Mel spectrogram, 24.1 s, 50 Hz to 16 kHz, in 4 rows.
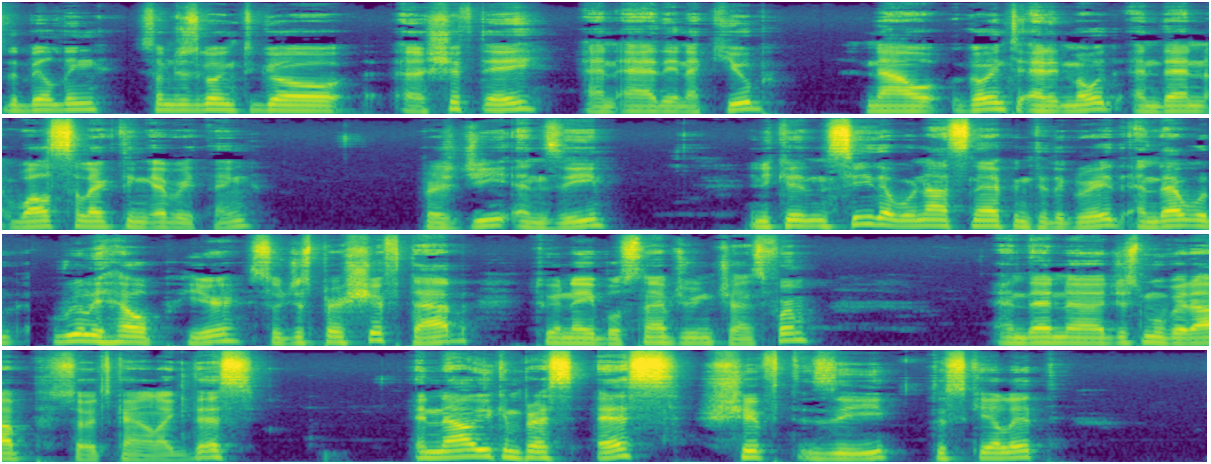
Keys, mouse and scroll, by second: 0.6 shift+a, 4.1 KP_1, 4.1 KP_5, 4.7 Tab, 7.4 KP_1, 8.0 g, 13.8 shift+Tab, 16.8 g, 19.0-21.2 middle drag, 21.2 s.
